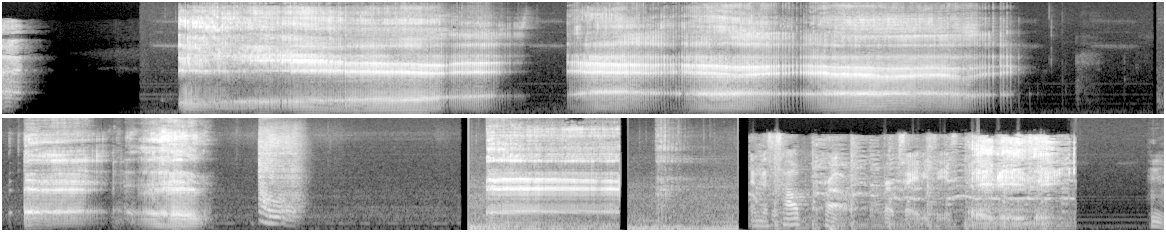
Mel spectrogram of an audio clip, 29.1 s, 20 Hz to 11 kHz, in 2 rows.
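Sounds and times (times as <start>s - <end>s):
man burping: 0.0s - 0.5s, 2.2s - 6.4s, 7.1s - 12.8s, 14.6s - 17.2s, 20.6s - 23.0s, 26.6s - 28.0s.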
